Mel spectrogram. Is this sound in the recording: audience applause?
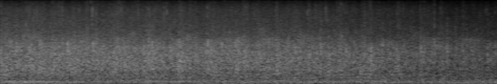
yes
